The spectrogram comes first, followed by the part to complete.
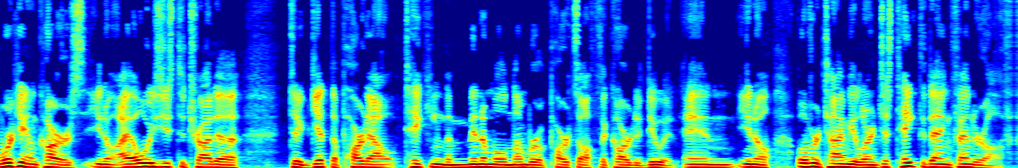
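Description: Over a quiet background, a man with an American accent talks in a plain, everyday voice, fairly high in pitch and at a fairly quick pace. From US Northeast. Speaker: YouTube maker acting as guest interviewer. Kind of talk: casual interview chat.

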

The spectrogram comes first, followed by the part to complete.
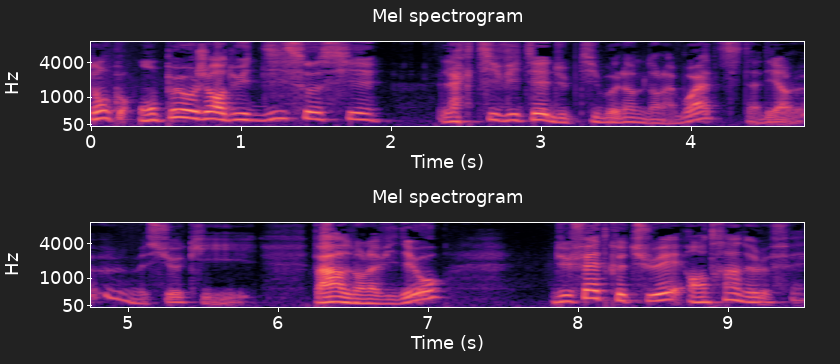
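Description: A man speaks at a fairly slow pace in a fairly high voice with vocal fry, over a quiet background. His pitch swings very widely and his loudness shifts a lot. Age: 50s. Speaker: podcast host and financial/health coach. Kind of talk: live-stream monologue. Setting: live video stream.

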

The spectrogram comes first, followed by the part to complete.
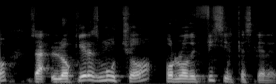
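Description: Speaking with a Mexican accent, a man has a fairly high pitch. The recording is very clean and the background silent. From Mexico. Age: 50s. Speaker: advertising executive. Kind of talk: casual chat.

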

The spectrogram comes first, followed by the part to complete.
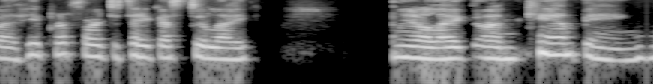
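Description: In a very clean recording with a silent background and a dry, close sound with no echo, a woman speaks at a moderate pace, somewhat breathy, with a dark, mellow tone and fairly even intonation. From Philippines. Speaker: immigrant interviewee. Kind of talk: interview recollection. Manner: laughs often.

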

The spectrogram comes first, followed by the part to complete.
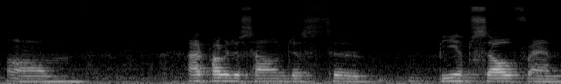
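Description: Heard over noticeable background noise and audible room echo, a man talks at a very slow pace. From Mexican-American, US. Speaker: podcast co-host. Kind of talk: casual chat. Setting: studio.

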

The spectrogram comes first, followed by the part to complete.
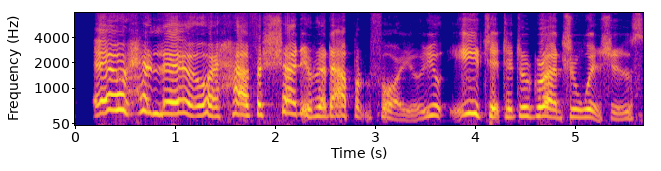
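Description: In a put-on character voice, the speaker talks at a moderate pace with hardly any pauses, pitched fairly high and swinging very widely up and down. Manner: sweetly sinister.

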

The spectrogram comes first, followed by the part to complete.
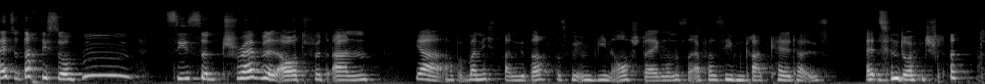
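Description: Over noticeable background noise, a woman speaks at a moderate pace in a fairly high voice with lively intonation. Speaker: podcast co-host, student. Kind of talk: casual chat.

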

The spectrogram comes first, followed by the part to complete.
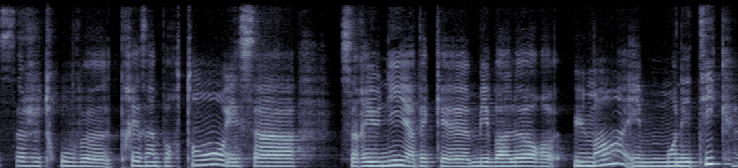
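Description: A woman at a medium pitch with ordinary pitch variation, speaking at a very slow pace on a very clean recording with a silent background. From Germany, Franconia (northern Bavaria). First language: German (speaking French). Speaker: ecotourism entrepreneur. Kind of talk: interview conversation. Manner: halting, with repetitions.

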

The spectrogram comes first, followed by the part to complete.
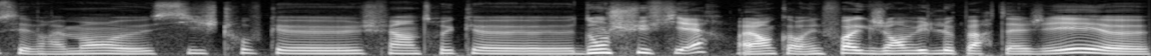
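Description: She has a normal speaking voice, with medium pitch and fairly even intonation. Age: 30s. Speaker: account manager and podcaster. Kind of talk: casual chat.

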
